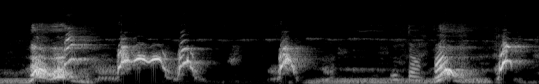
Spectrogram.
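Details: Dog barking indoors in loud, rough bursts, about five barks spaced roughly a second apart, some slightly drawn out, over a low background rumble and possible voices.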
